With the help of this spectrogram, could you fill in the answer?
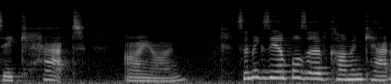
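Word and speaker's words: cation: ions and negative ions this word is pronounced cat ion and to help you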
